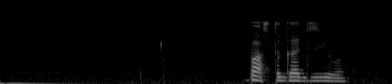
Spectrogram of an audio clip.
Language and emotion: Russian, neutral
